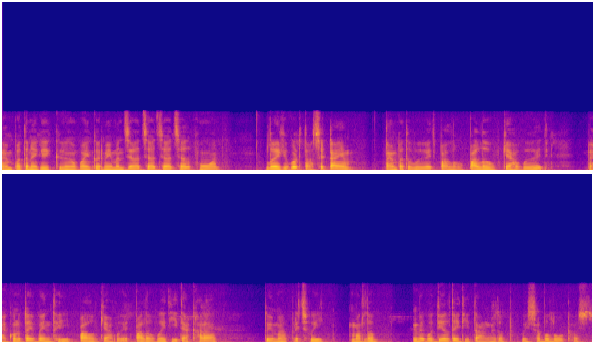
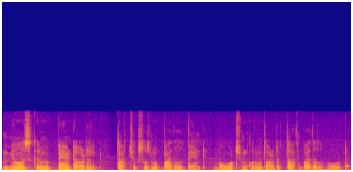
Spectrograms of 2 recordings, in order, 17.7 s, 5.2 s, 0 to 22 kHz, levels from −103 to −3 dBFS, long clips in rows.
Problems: background sounds at intervals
